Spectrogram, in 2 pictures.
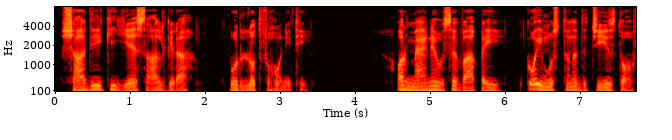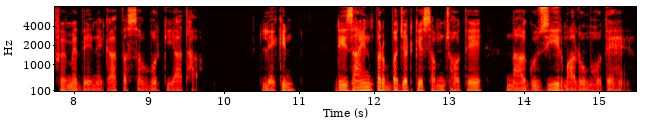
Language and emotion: Urdu, sad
